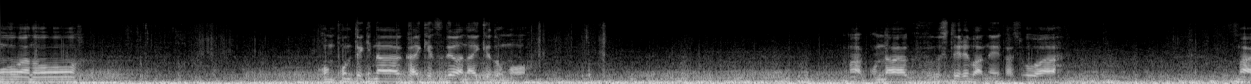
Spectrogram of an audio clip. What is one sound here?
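A car engine hums steadily with a low rumble from inside the cabin.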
